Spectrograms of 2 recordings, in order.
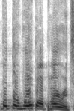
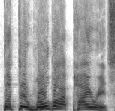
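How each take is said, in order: First: Higher pitched disbelieving protest; high mock-whiny disbelief; incredulous protest. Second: Slow, high, disbelieving whine; slow raised whine of disbelief; incredulous protest. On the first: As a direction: insist it's obvious, pitched up. Repeating the same retort. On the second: Retold or imitated. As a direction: protest it like it's obvious. Retorting to companion in game.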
